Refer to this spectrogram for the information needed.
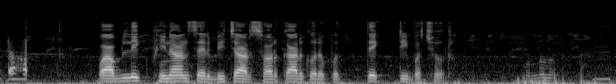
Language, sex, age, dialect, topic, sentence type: Bengali, male, 18-24, Western, banking, statement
